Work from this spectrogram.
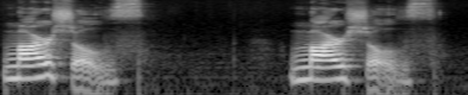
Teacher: two syllables the strongest syllable is the first and that first vowel sound is a complex are colored vowel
